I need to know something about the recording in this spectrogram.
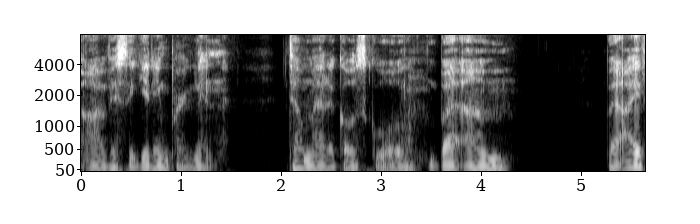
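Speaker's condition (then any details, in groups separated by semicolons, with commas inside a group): ALS; affects hand function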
